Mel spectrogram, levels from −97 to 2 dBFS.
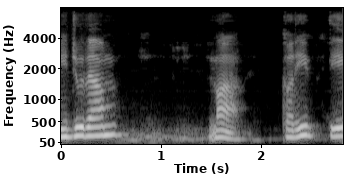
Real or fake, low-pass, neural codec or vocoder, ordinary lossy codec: fake; 7.2 kHz; codec, 16 kHz, 1 kbps, FunCodec, trained on LibriTTS, 50 frames a second; none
